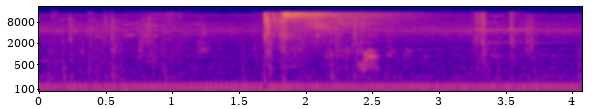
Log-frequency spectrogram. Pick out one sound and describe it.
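A dog pants.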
